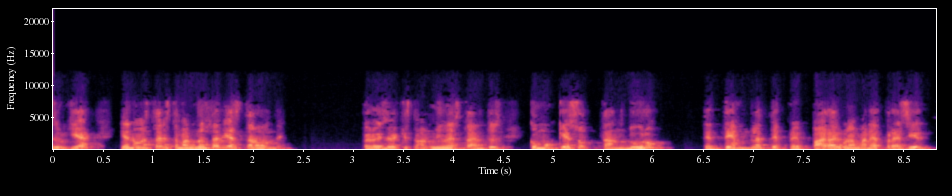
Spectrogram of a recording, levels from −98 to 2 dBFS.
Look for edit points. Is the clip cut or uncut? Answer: uncut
